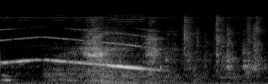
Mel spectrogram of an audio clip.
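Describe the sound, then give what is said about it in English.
A fire engine siren wails in one long, clear tone that rises slightly and then slides downward, followed by a few short, rough bursts of noise. “A fire engine. Oh no, they don't like the fire engines.”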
